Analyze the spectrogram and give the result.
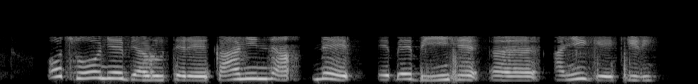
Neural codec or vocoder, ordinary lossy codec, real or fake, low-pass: none; AAC, 16 kbps; real; 3.6 kHz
